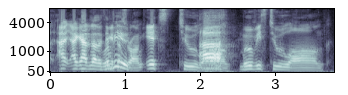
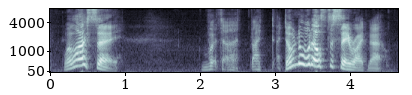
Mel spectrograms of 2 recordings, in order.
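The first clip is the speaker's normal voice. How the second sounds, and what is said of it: Put-on British accent. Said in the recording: “All of your ratings need to be in a British accent.”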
